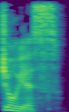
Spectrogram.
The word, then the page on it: joyous: British English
